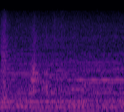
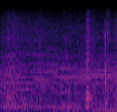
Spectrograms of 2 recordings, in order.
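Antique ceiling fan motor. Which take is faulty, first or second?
first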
